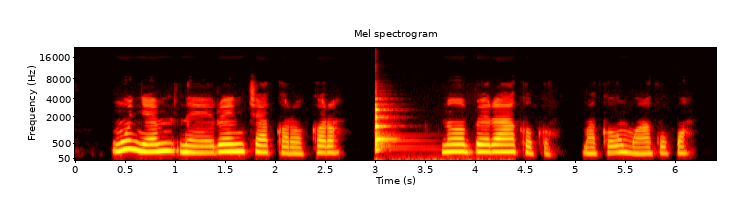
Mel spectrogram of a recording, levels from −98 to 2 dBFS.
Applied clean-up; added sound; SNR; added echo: none; Bowed string instrument; 0 dB; none.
